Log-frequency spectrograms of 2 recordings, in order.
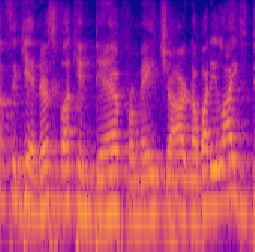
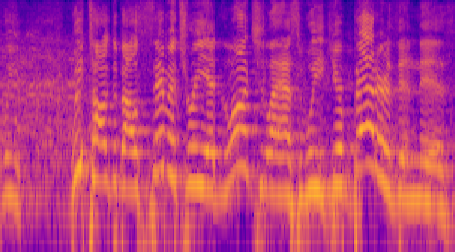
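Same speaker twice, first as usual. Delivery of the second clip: higher, louder scolding with a shout on symmetry; a disappointed father tearing into his son; scolding dad; 6 semitones higher, 3 dB louder than usual. Retold or imitated. Dad confronting son over the design, loud scolding. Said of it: "And the dad's like".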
